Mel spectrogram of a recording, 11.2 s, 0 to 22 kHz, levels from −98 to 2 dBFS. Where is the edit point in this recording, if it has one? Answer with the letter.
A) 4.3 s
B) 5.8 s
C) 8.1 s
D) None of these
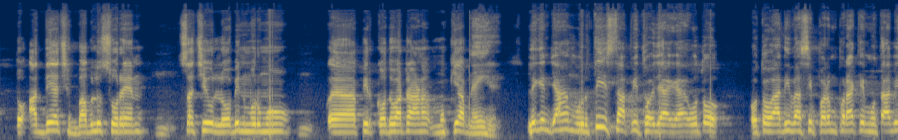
B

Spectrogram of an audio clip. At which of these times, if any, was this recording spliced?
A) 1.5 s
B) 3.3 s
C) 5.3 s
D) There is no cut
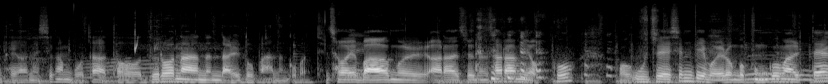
B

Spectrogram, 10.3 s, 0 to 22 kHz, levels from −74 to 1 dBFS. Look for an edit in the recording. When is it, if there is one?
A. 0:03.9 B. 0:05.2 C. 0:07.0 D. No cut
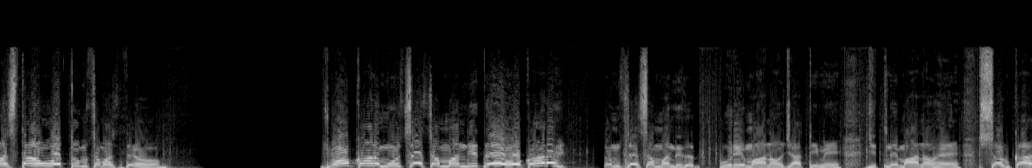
C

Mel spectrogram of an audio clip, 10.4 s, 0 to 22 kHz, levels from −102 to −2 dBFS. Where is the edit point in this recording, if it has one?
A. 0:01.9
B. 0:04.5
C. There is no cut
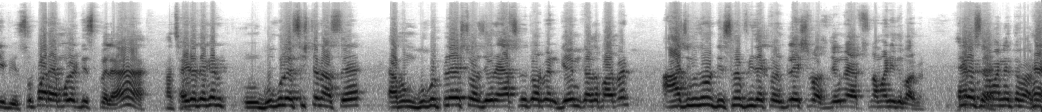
C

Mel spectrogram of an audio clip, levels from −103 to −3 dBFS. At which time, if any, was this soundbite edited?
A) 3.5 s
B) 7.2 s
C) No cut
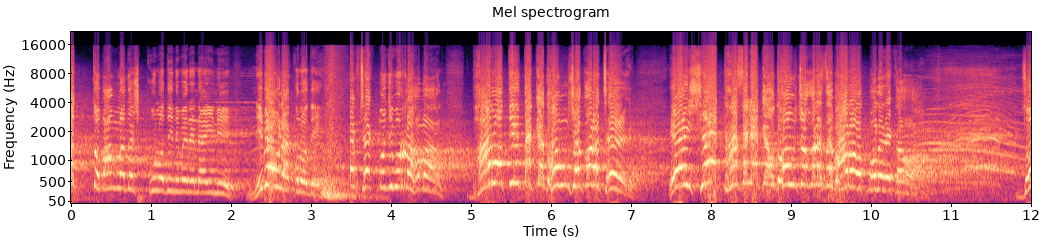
A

